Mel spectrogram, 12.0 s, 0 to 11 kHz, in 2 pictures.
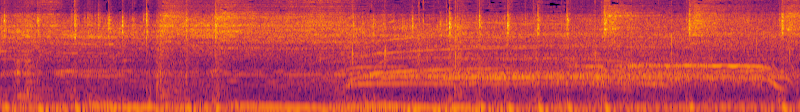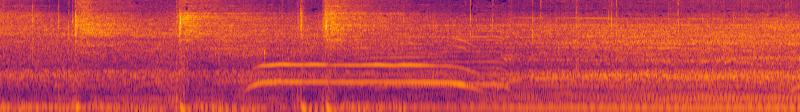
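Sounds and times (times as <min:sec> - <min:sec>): electric guitars droning: 0:00.0 - 0:12.0.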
